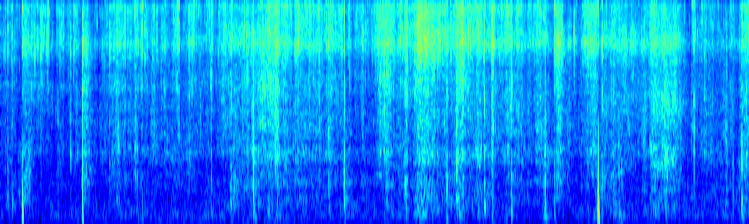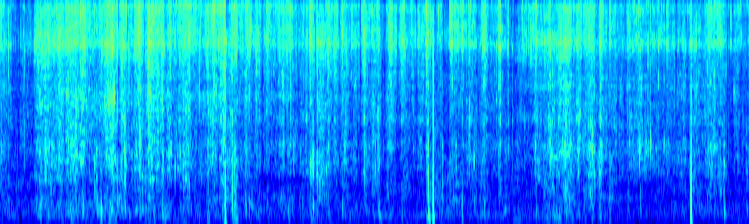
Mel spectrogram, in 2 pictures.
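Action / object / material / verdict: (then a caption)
scrape / plastic bubble wrap / plastic / none. Clear plastic bubble wrap is held in both hands while fingers pinch and pop its air bubbles. A steady bright crinkling runs throughout, broken by many sharp, short pops.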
